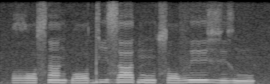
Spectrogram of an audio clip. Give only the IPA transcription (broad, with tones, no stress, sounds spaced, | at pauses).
ɣ ɔ˨ s ã˦ ɡ͡b ɔ˨˦ d i˦ z aː˦ ɗ ũ˨ s ɔ˨ v eː˦ ɣ ɪ˦ ɣ ũ˨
